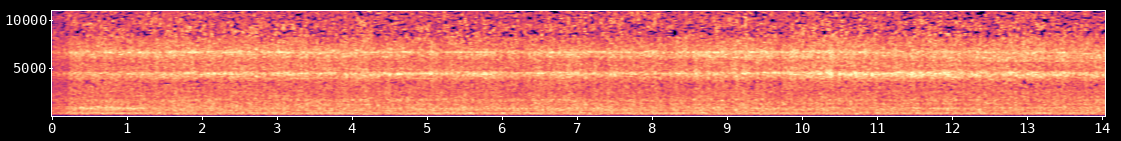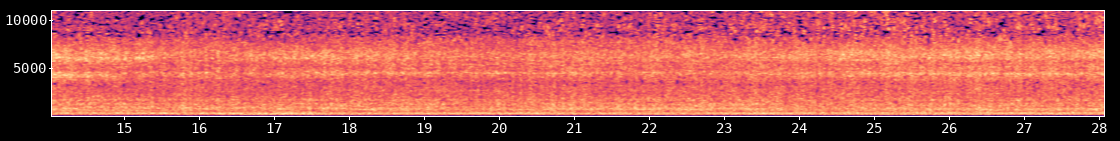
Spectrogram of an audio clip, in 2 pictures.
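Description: Boat's inboard marine diesel engine running loud and steady, heard up close in the engine room. The engine is being pushed hard to drive a grounded, overloaded boat, and the owner fears it is close to breaking.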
